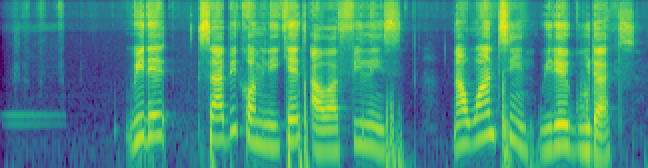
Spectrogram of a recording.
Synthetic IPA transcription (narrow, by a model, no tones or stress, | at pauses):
wide | sabikɔmjuniketawafilĩŋs | nawãntʰĩnwideɡudat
